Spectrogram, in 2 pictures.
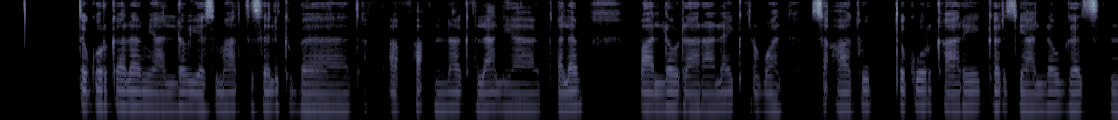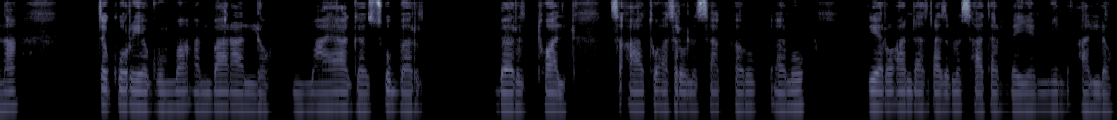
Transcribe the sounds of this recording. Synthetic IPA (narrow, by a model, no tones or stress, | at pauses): t̪ʼɨkʼuɾkʼələmjalːəwjɛsmaɾt̪sɨlkbət̪ʼəft̪ʼafaʔɨnːakʼəlaljakʼələm | balːəwd̪aɾalajkʼəɾbwal | sɨʔat̪ʰut̪ʼɨkʼuɾkʰaɾe̞kʼɨɾsʼjalːəwɡəsʼɨnːa | t̪ʼɨkʼuɾjɛɡumːaʔambaɾalːəhumajaɡəsʼu | bəɾt̪ʰwal | sɨʔat̪ʰuasɾahulət̪sakʰːəɾukʼənu | ze̞ɾo̞ʔand̪asɾasɨmɨnt̪sat̪ʰəɾləjːɛmːilalːəhu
